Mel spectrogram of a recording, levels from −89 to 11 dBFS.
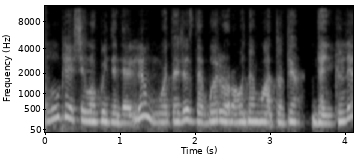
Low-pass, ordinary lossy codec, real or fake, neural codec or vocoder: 10.8 kHz; Opus, 64 kbps; fake; codec, 24 kHz, 1 kbps, SNAC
